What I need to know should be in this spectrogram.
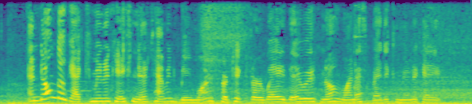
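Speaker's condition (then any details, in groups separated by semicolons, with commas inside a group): Profound deafness, genetic, profound; once reported as drunk slurring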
